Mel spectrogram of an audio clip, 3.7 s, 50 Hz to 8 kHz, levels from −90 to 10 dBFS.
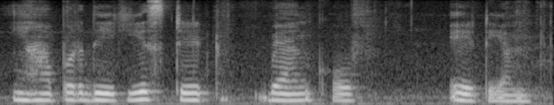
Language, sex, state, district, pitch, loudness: Hindi, female, Uttar Pradesh, Shamli, 190 Hz, -16 LUFS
